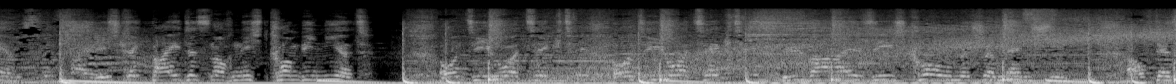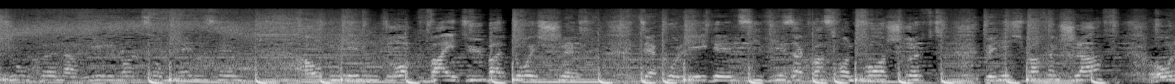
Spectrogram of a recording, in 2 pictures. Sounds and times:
Speech: 0:00.0 - 0:14.2, 0:14.8 - 0:23.5
Dubstep: 0:00.0 - 0:23.5.

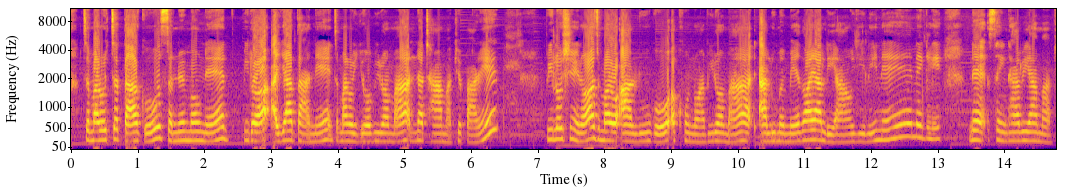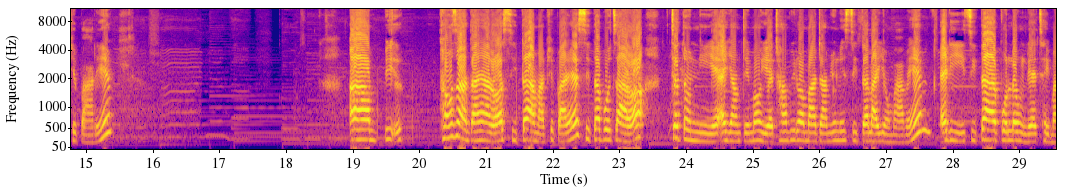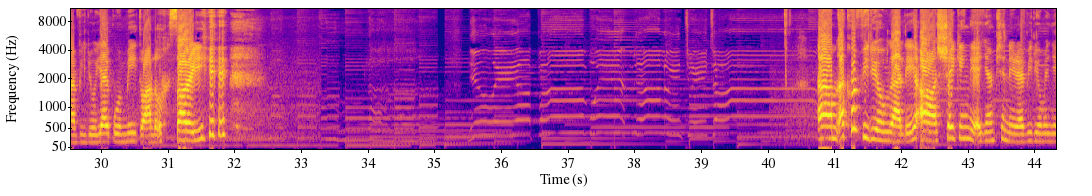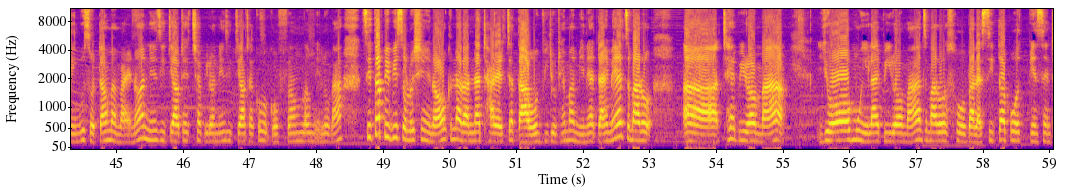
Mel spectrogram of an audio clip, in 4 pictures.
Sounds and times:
Speech: 0:00.2 - 0:06.4, 0:07.2 - 0:15.5, 0:19.0 - 0:19.8, 0:20.4 - 0:31.7, 0:40.8 - 0:59.0.

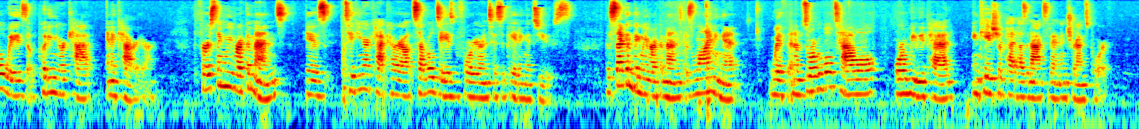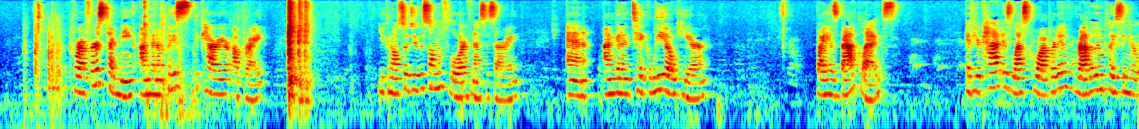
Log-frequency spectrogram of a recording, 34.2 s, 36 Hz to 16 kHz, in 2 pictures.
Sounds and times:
Speech: 0:03.0 - 0:16.7, 0:18.2 - 0:21.1, 0:22.8 - 0:27.8, 0:28.8 - 0:30.6, 0:31.6 - 0:34.1.

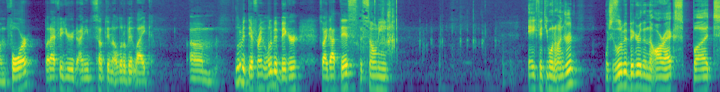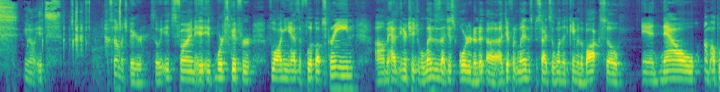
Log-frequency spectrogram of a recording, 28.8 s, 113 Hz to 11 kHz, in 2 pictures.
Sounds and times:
Speech: 0:00.0 - 0:03.2, 0:03.8 - 0:07.9, 0:10.6 - 0:15.7, 0:16.6 - 0:28.8
Inside, small room: 0:00.0 - 0:28.8.

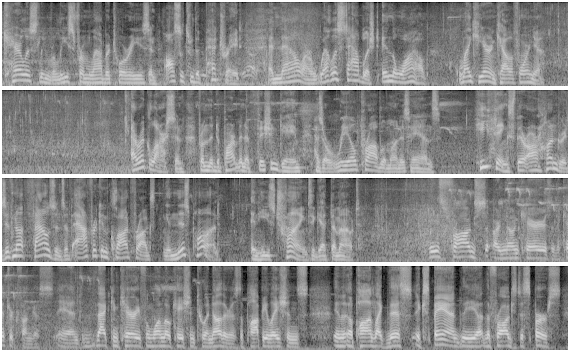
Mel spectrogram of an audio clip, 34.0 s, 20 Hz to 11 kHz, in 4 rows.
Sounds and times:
Speech: 0:00.0 - 0:08.2, 0:10.4 - 0:22.4, 0:23.4 - 0:33.9
Outside, rural or natural: 0:00.0 - 0:33.9
Trickle, dribble: 0:06.0 - 0:11.4, 0:17.8 - 0:24.2.

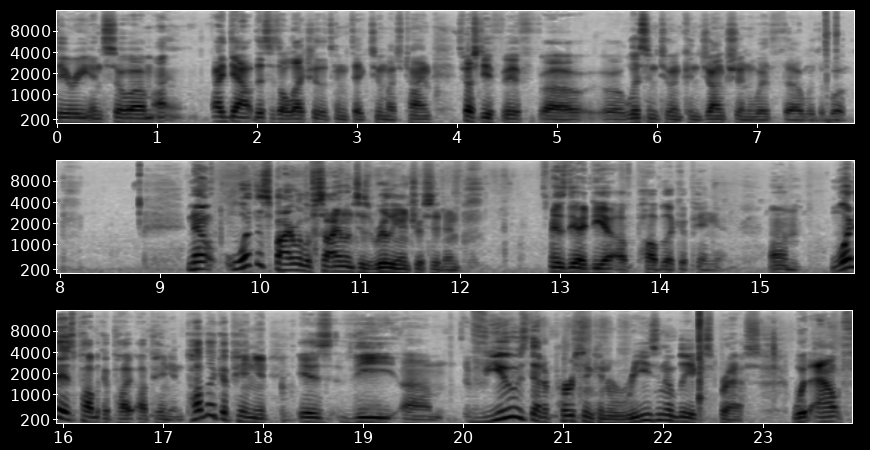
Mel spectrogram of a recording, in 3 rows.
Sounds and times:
Speech: 0:00.0 - 0:07.9, 0:09.3 - 0:12.0, 0:12.9 - 0:23.8.

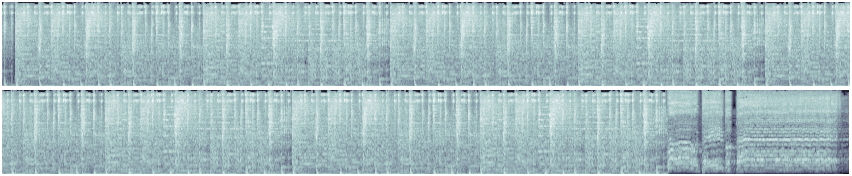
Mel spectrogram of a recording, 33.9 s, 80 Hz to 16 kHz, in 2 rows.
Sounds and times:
Rhythm and blues: 0:00.0 - 0:30.4.

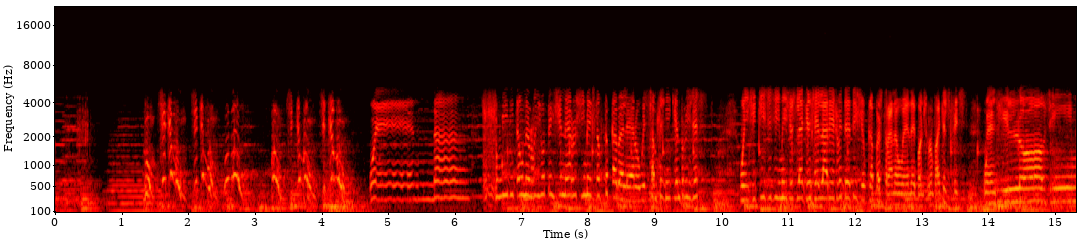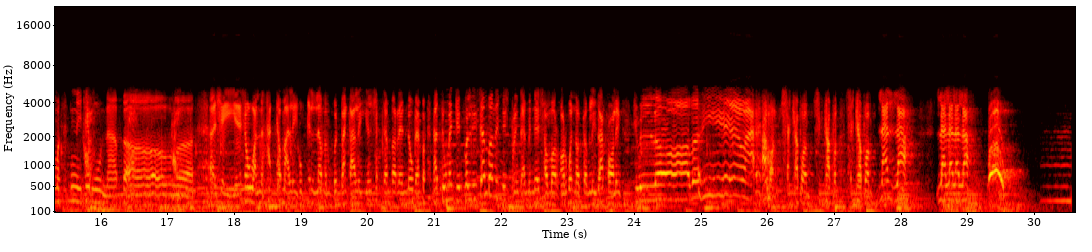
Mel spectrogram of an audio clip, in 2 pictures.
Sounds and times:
Music: 0:00.0 - 0:30.6
Speech: 0:01.3 - 0:05.1, 0:06.4 - 0:24.6, 0:25.6 - 0:29.7.

